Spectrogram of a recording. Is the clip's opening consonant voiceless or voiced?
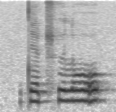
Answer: voiceless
